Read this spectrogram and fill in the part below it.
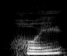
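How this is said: The vowel sounds like 'oi', Northern Irish style.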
